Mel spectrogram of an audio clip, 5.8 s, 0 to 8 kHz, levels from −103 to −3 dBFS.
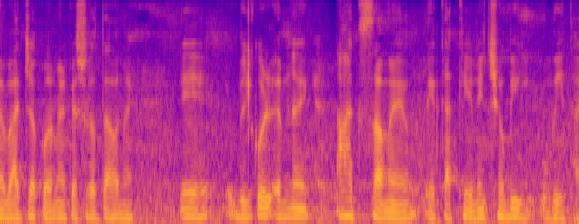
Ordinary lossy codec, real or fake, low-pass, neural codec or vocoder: none; fake; none; codec, 16 kHz, 4 kbps, X-Codec, HuBERT features, trained on balanced general audio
